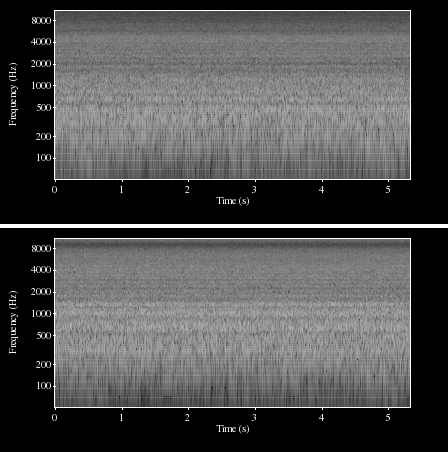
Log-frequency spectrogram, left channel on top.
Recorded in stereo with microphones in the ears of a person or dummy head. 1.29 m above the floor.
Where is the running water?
60° right (ahead or behind), 1.1 m.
